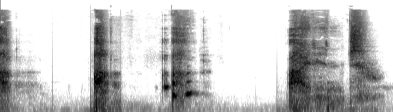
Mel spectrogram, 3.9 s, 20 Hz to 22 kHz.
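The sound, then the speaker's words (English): A woman's voice whimpering in short, breathy bursts on the 12th floor of a dark building, several separate sobbing cries with pauses between them, fairly clear with no other sounds. “As people make their way across the dark building, with errant 2x4s strewn about, they can hear a voice whimpering.”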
